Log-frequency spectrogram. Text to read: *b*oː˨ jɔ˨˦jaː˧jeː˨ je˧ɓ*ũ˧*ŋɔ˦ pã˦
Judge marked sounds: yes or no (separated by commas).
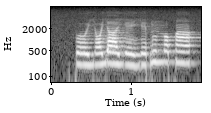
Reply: no, no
